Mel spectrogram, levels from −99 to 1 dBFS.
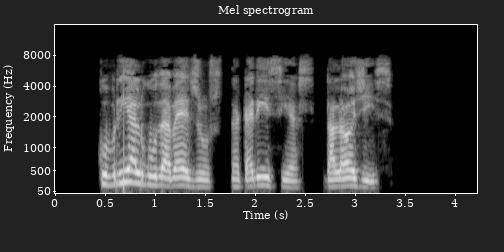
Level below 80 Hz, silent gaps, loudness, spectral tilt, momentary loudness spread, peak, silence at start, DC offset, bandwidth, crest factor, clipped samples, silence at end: -60 dBFS; 1.67-1.75 s, 2.59-2.68 s; -19 LUFS; -4.5 dB/octave; 12 LU; -2 dBFS; 0.45 s; under 0.1%; 8 kHz; 18 dB; under 0.1%; 0.9 s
